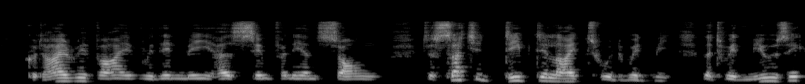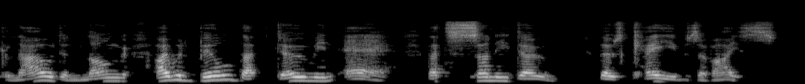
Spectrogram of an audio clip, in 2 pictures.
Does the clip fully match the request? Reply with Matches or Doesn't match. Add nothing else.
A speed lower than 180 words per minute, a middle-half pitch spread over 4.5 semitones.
Matches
